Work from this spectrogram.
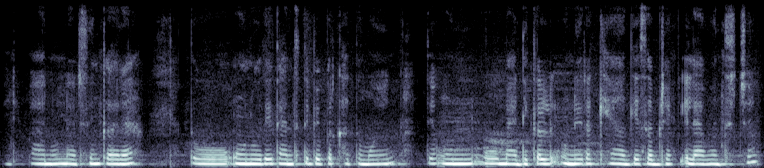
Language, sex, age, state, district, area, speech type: Dogri, female, 18-30, Jammu and Kashmir, Jammu, rural, spontaneous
